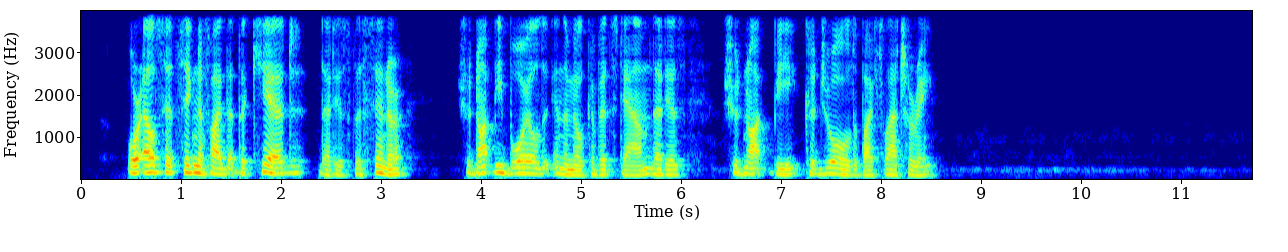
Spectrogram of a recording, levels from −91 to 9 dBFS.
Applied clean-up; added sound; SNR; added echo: none; none; none; none.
